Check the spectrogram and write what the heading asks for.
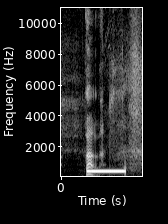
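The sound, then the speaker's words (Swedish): A single steady electronic ringback tone sounds once through a phone line as a call is placed, loud and clear for under a second, with faint background noise before and after. “Vi ringer.”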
